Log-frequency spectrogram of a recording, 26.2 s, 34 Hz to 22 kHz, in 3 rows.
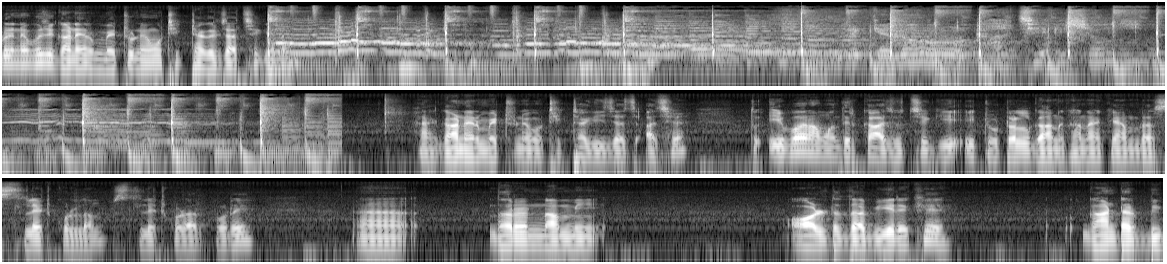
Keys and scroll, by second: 2.1 space, 11.4 space.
